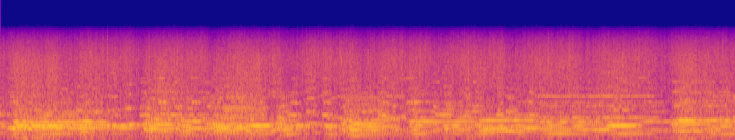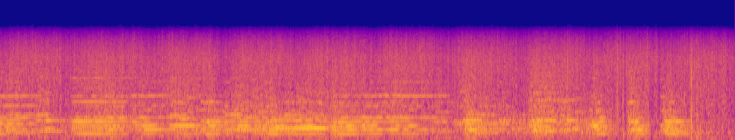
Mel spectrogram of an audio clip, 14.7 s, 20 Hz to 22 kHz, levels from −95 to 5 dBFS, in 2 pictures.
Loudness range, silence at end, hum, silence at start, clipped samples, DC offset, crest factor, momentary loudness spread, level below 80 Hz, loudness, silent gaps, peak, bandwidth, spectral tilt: 2 LU; 0 s; none; 0 s; under 0.1%; under 0.1%; 14 dB; 5 LU; -44 dBFS; -16 LUFS; none; -2 dBFS; 9.4 kHz; -4.5 dB/octave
